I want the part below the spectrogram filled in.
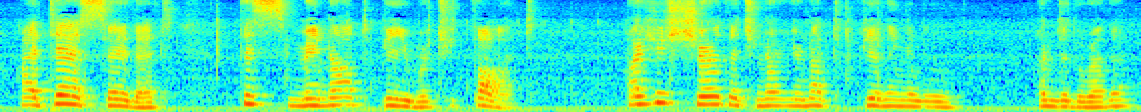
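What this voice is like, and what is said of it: Put-on British accent. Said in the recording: “with a kind of British accent”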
